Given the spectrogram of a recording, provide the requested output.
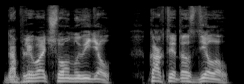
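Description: A foul-mouthed male comrade with a short fuse, barking demands and swearing at the men around him, as a male narrator reads him. The voice is louder and pushier than the telling around it. It sits dry and close to the mic, with no room around it. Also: medium pitch, fast talker, dry recording. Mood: irritated. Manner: shouting, demanding, cursing. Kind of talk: audiobook character reading.

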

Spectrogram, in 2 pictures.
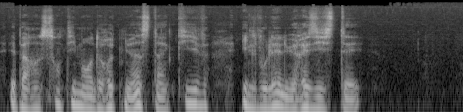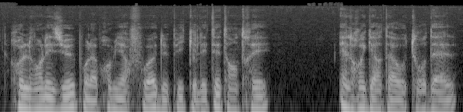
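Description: An audiobook reader with a low, husky voice narrates a classic novel in a measured, steady manner. The recording is dry and close, without any room echo.

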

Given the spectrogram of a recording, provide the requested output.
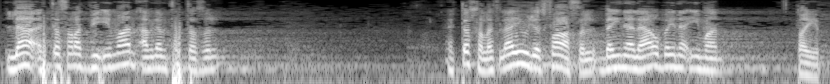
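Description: A man's voice: on the high side, normal speed, long pauses. Man teaching grammar in an echoey hall. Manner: asks questions and answers them himself, repeats key words. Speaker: sheikh teaching Arabic grammar. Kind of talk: classroom lesson explanation. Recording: dull lo-fi recording with long hall reverb.

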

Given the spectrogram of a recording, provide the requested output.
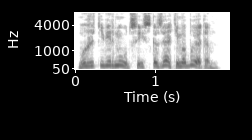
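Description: Brief: male reader as a young woman near hysteria in an audiobook, raised pitch, dark husky tone. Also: measured pace, no room sound, studio quality, heavily acted. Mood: dazed. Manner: flat and lifeless, then shrill and pleading. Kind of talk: audiobook narration.

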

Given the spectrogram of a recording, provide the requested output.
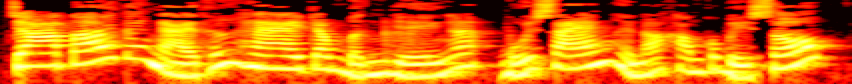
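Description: A woman storyteller with a Southern Vietnamese accent tells a ghost story and addresses her listeners directly. Her voice is fairly high, and her pitch rises and falls in a lively way. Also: fairly quick, slightly rough. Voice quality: chatty, speaks directly to listeners. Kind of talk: spoken ghost-story narration.

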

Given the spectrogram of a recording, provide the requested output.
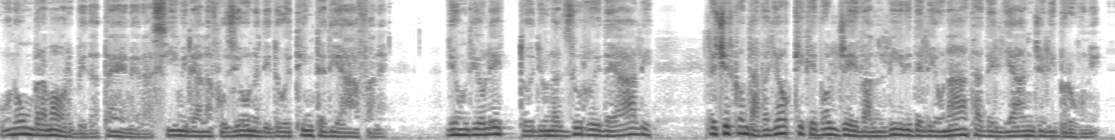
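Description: Un uomo che legge ad alta voce un romanzo classico, con ritmo misurato ed espressivo, a tratti quasi sussurrando. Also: male voice, lowish voice, slight background noise. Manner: measured, expressive, sometimes dropping to a whisper. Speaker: audiobook reader. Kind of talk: literary audiobook narration.

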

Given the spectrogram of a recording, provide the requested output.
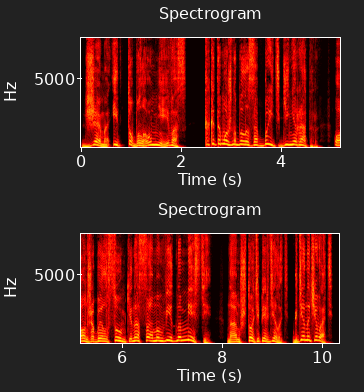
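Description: A man putting on a hot-tempered shouting expedition leader. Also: high voice, big pitch swings, moderate pace, breathy edge, dry recording, clean studio sound, pitched above the performer's own voice, full character voice. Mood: furious shouting. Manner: shouting, exasperated.

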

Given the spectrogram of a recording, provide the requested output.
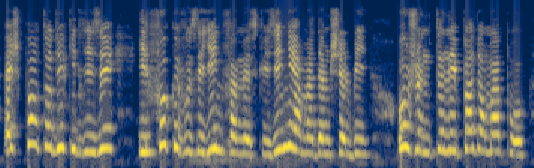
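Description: A woman's voice: high-pitched, normal speed, close to an everyday voice. A woman voicing a proud, talkative, pious female cook who chatters in a folksy, exclaiming way. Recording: slightly dull lo-fi recording.

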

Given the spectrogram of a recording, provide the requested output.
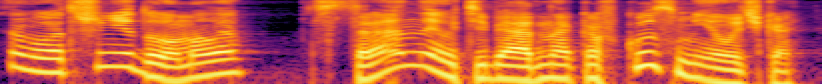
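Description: A man voicing a sharp-tongued middle-aged female caretaker who scolds with open contempt. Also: on the high side, very animated, normal speed, no echo, studio quality, pitched above the performer's own voice. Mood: scolding.

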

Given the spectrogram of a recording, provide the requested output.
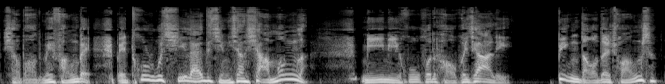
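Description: A man voicing a weepy younger brother pleading through tears, husky. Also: on the low side, very animated, moderate pace, no room sound, clean studio sound, pitched above the performer's own voice, full character voice. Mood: distraught.

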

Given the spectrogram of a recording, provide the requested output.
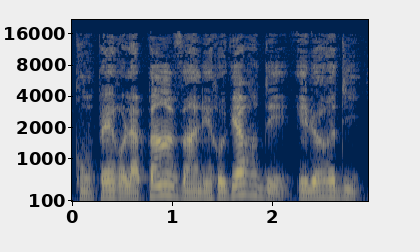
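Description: A woman narrating a folk tale for an audiobook, lively and expressive in her telling. Her voice sits fairly low, and she takes her time. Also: measured pace. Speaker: audiobook reader. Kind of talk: storytelling narration.

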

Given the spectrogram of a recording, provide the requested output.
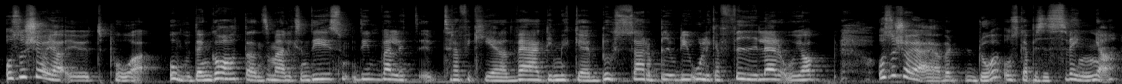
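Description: A young woman, a podcast co-host, telling a story in casual chat and acting out the people in it. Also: few pauses. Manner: animated, acts out quotes with sudden high shouts.

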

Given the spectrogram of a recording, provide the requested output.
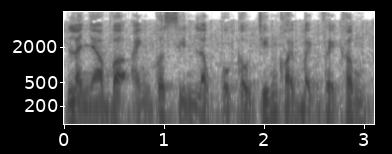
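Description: A man's voice: on the low side, lively intonation, brisk, over music, lightly acted. A man voicing an inquisitive village man who asks questions insistently.

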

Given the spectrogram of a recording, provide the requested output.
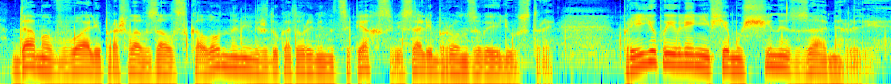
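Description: A man's voice: on the low side, creaky, a little hiss or hum. A man narrating a dramatic story from a script.

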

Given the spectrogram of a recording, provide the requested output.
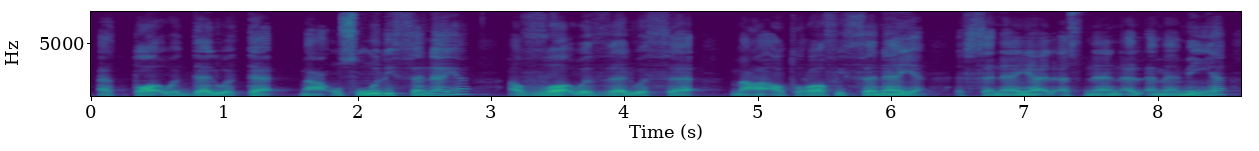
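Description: A man teaching a recitation lesson, patiently explaining rules and chanting verse examples slowly. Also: medium pitch, a little mellow. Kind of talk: tajweed lesson.

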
